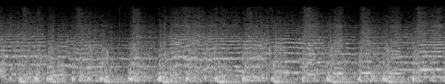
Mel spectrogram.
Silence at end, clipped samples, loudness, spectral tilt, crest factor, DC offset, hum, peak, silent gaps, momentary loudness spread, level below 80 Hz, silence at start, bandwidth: 0 s; under 0.1%; -16 LUFS; -6 dB/octave; 14 dB; under 0.1%; none; -2 dBFS; none; 2 LU; -36 dBFS; 0 s; 16 kHz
